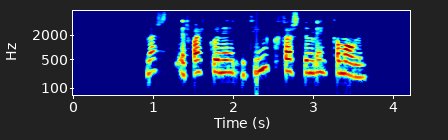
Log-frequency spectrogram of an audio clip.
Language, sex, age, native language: Icelandic, female, 30-39, Icelandic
